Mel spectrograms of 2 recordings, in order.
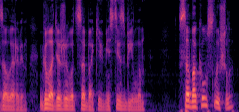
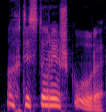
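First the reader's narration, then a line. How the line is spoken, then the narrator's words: Tender exclamation. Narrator (Russian): воскликнул нежно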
